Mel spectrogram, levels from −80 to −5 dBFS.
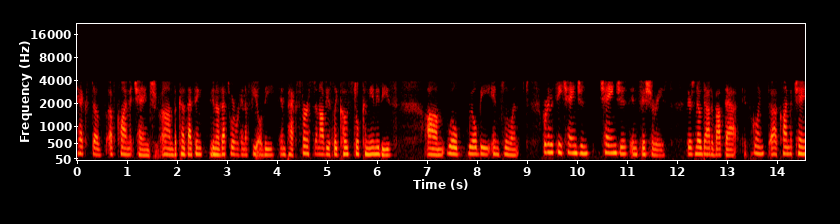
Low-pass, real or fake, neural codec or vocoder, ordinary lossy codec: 7.2 kHz; fake; codec, 16 kHz, 0.5 kbps, X-Codec, WavLM features, trained on Multilingual LibriSpeech; AAC, 16 kbps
